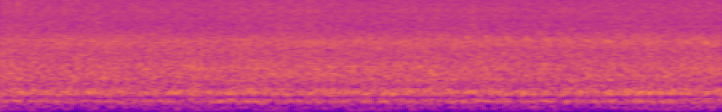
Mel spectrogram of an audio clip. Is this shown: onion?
no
